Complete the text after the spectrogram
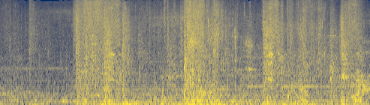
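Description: Video game spell effects crackle and whoosh in a rapid flurry.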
